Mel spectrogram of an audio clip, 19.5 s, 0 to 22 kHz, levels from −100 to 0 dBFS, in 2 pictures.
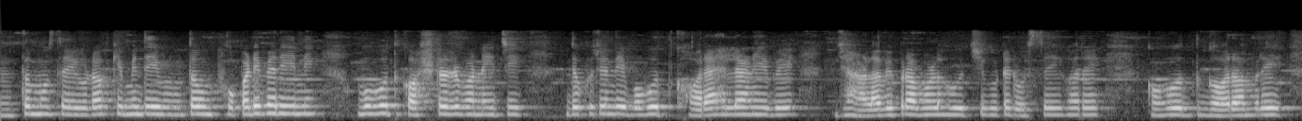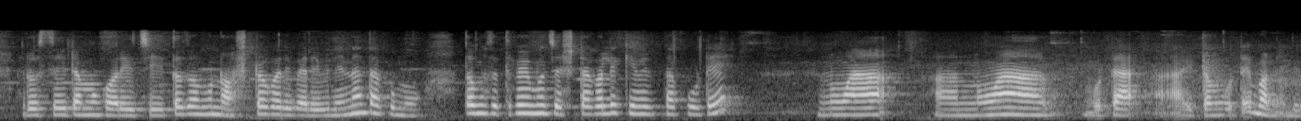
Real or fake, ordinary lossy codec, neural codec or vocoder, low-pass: real; none; none; none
